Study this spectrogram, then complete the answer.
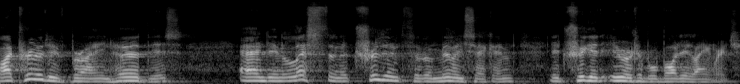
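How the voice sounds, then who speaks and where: At a moderate pace, a man with an Australian accent speaks in a fairly high pitch with ordinary pitch variation. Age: 70s. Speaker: general practitioner and medical educator. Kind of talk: talk to colleagues.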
